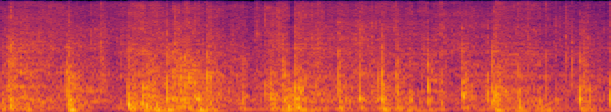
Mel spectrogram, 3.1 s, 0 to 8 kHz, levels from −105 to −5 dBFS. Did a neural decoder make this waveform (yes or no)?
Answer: yes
